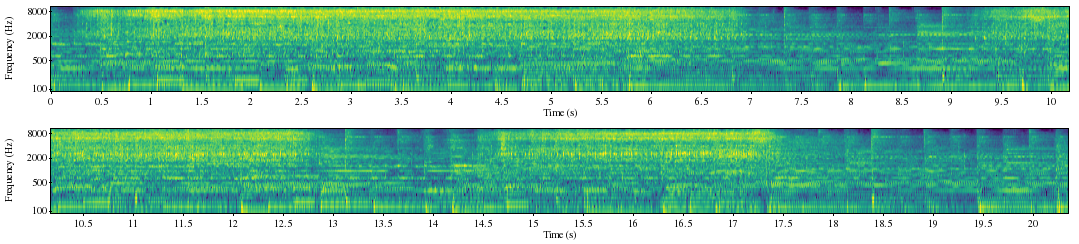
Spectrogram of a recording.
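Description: Longarm quilting machine stitching along a ruler, a fast mechanical clicking of the needle, under background music with stepping bass notes.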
